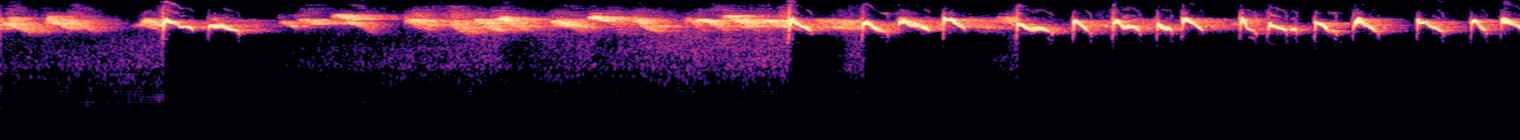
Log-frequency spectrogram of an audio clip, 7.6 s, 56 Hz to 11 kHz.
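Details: Kitaro Oriental white-eye kept in a cage, seventh day of a song booster test, 27 October 2022: a high thin warble over broad hissing noise, then a clean run of quick, sharply downslurred twitters repeated rapidly.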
